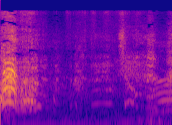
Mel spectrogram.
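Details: Chihuahua named Rana barking during a fight between dogs; one loud, sharp, high bark at the start, then quieter yips and whimpering sounds, with people talking nearby.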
